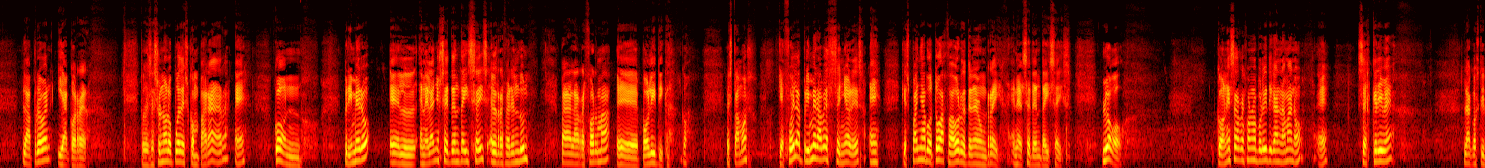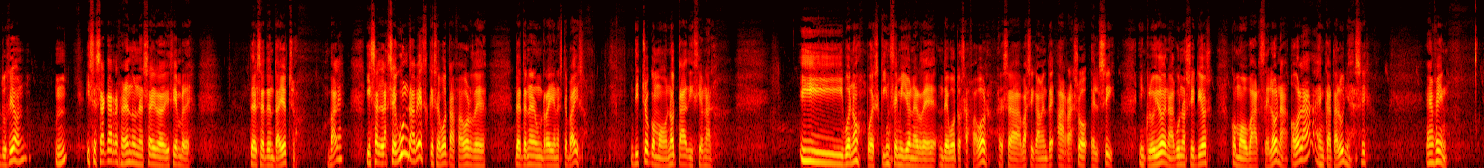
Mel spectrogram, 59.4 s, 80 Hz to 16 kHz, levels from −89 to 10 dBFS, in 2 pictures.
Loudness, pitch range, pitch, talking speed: -21 LUFS, 145-205 Hz, 175 Hz, 120 wpm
